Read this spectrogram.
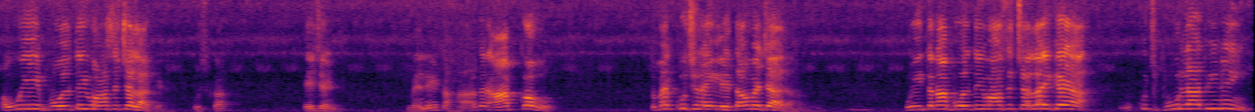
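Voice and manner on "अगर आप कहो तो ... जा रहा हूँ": retold angry retort.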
